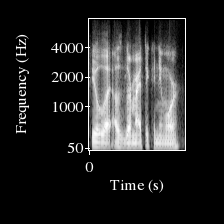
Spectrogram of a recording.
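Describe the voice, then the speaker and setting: A low-voiced man chats casually on a podcast, hesitating and restarting as he works out what he wants to say. The sound is slightly dull and lo-fi. It is also dry and close, with no echo. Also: level tone, brisk. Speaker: podcast co-host. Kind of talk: casual chat.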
